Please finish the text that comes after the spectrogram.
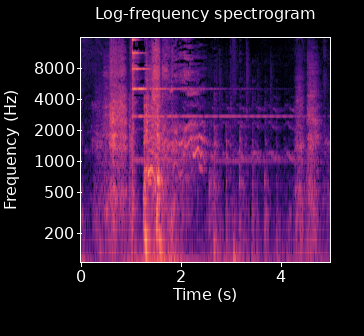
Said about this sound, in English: If I press this bell, will you stop?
